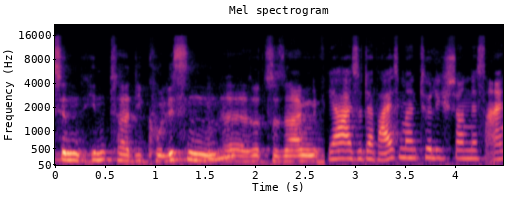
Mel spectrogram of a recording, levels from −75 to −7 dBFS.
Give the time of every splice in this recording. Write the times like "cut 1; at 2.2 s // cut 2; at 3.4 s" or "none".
cut 1; at 2.7 s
